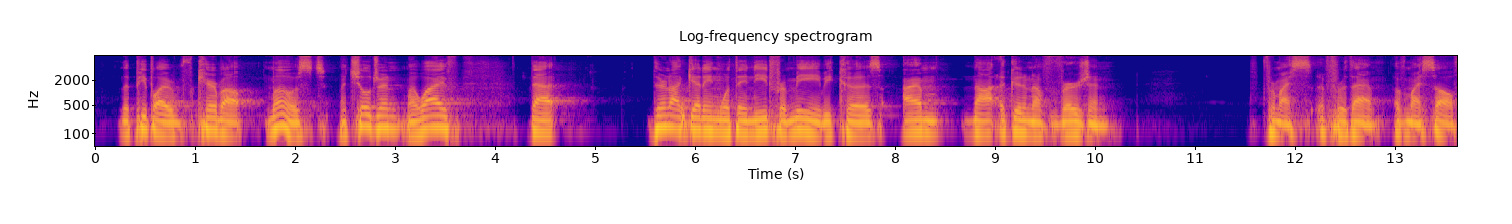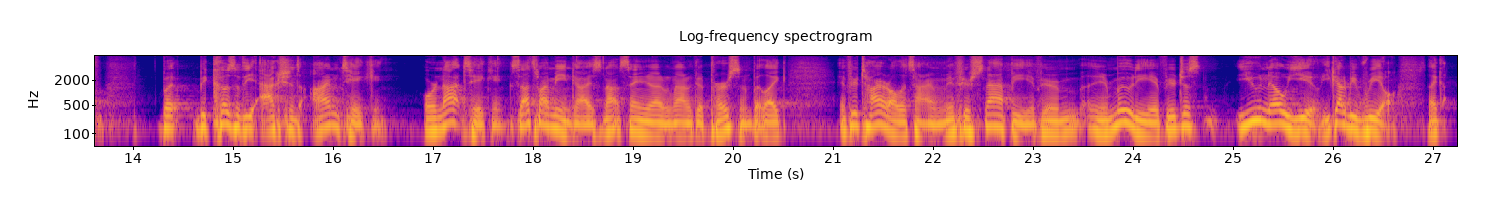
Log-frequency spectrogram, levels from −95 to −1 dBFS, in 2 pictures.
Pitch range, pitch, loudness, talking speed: 105-140 Hz, 120 Hz, -24 LUFS, 180 wpm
